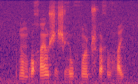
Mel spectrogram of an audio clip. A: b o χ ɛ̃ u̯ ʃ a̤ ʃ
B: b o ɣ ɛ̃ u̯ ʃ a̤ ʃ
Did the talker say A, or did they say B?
A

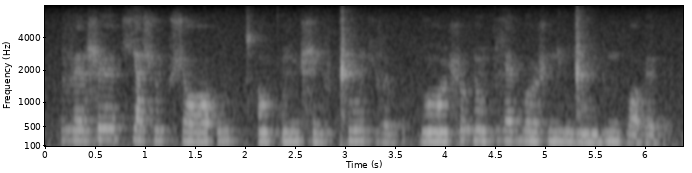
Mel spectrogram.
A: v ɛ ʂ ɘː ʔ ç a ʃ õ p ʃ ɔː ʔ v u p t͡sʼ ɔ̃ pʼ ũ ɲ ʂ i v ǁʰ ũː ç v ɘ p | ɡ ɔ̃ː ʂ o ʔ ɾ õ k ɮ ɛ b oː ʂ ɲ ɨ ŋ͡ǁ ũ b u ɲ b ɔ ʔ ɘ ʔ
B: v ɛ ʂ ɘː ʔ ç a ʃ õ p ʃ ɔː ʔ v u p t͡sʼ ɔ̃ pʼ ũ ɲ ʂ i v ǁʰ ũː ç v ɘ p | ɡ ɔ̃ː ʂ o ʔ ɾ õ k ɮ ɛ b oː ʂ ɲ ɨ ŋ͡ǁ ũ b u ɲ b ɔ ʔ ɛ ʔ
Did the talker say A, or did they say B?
A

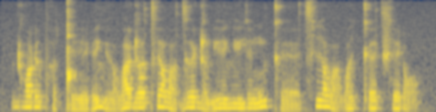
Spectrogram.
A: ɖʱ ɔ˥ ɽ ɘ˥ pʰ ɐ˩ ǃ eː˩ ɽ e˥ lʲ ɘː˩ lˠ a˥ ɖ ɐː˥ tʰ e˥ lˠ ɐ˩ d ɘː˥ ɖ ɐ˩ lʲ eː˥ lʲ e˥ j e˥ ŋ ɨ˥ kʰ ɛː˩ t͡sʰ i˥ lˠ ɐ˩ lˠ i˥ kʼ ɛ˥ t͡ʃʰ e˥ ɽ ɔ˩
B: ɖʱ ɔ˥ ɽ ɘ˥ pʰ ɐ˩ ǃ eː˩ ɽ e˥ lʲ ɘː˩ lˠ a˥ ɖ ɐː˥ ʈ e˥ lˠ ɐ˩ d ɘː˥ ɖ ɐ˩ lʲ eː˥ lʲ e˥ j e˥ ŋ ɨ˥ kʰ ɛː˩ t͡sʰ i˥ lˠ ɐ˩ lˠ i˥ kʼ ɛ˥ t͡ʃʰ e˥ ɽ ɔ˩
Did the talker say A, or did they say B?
A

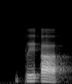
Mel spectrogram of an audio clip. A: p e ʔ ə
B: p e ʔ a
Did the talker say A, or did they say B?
B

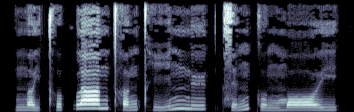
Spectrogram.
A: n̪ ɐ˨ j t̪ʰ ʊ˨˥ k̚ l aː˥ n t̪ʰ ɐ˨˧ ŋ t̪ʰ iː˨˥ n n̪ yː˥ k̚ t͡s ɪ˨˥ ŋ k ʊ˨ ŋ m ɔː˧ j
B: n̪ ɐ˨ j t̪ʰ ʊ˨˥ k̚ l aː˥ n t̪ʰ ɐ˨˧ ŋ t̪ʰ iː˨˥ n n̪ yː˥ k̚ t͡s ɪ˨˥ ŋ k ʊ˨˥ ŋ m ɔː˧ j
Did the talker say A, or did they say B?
A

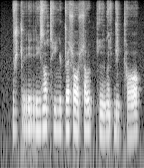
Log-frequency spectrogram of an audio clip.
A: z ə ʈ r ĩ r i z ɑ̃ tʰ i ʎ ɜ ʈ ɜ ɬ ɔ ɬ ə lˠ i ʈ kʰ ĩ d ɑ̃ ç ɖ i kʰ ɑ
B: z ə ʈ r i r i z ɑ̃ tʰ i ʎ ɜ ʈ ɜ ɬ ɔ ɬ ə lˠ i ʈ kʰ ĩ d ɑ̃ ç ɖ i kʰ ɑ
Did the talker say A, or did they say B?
B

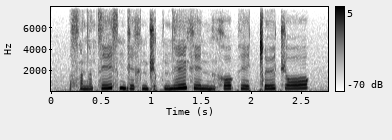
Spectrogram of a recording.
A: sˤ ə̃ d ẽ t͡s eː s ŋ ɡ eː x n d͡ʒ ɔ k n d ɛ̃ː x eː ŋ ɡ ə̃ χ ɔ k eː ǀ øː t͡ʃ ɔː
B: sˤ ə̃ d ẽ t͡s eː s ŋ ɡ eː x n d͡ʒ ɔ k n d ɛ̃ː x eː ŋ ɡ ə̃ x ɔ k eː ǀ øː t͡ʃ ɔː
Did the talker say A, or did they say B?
B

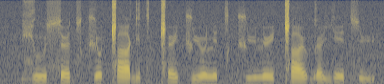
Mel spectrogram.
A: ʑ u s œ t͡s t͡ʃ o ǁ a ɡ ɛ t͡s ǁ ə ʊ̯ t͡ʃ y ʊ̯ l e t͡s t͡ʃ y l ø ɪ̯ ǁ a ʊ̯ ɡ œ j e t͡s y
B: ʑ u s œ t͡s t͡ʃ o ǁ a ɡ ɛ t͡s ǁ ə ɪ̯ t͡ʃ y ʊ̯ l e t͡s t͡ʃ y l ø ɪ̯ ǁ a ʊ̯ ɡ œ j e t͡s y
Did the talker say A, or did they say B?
B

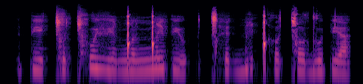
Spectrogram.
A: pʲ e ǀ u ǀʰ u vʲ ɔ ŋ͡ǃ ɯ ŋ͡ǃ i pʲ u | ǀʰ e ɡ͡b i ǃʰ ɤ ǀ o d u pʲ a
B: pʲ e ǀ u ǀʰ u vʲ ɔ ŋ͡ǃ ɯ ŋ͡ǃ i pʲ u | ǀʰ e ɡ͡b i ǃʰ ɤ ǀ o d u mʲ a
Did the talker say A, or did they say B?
A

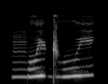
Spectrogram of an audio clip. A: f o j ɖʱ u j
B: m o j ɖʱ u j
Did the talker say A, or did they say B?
B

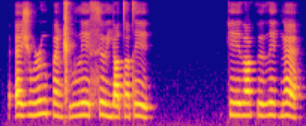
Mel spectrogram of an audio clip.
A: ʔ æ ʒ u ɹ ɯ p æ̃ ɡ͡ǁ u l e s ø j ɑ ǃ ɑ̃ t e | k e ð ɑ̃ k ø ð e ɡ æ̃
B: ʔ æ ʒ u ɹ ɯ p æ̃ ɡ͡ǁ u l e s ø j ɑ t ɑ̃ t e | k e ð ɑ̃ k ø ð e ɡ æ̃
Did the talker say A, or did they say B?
B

